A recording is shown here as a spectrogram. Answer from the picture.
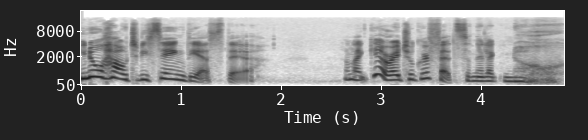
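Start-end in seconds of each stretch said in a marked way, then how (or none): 0.0-1.7 bad put-on Welsh accent with swooping pitch. Quoting what someone told them about a name, in a terrible put-on welsh accent. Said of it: "I'm going to do a terrible accent right now, of which I'll be slaughtered by any Welsh people".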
